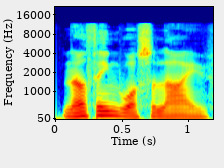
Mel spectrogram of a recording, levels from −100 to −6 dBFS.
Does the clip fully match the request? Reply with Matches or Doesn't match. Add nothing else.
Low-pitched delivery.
Matches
